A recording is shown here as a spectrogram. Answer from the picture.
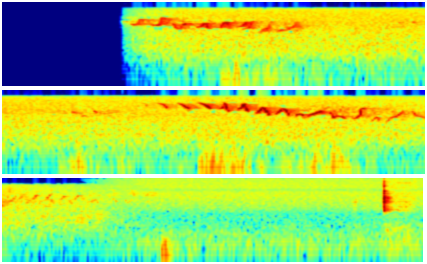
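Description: A songbird singing two runs of rapid, high chirps over a steady outdoor hiss. The first run is short. The second is longer and falls in pitch, and the sound fades out before the end.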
